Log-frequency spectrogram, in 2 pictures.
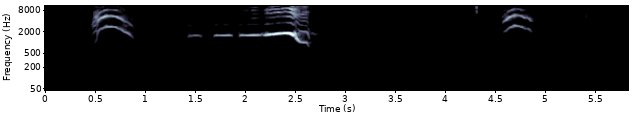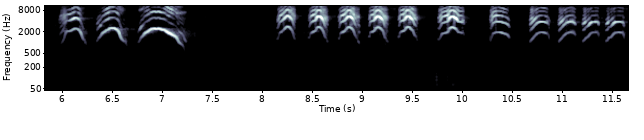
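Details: Loud, distinctive song of a tame, talkative Black-naped Oriole: a clear level whistle ending in a sharp fall, arched ringing notes, then a fast run of repeated bright chevron notes. No other sounds.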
